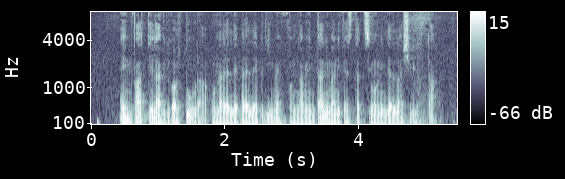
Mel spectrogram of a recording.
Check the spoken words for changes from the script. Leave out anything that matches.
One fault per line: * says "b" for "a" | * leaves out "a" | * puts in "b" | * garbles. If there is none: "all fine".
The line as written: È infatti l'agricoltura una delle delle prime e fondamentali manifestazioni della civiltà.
all fine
